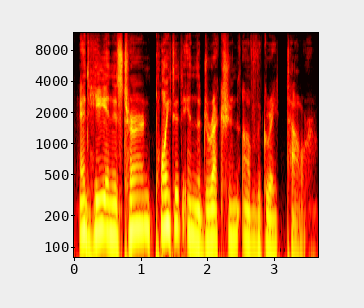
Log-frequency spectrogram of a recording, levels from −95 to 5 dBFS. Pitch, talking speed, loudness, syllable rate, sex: 120 Hz, 215 wpm, -19 LUFS, 5.0 syllables/s, male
